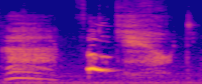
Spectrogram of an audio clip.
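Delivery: airy, high whispered squeal; awestruck squeak. Real, not acted. Seeing another cute palette, awestruck whispery squeal. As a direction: voice thinned to a whisper with delight.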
